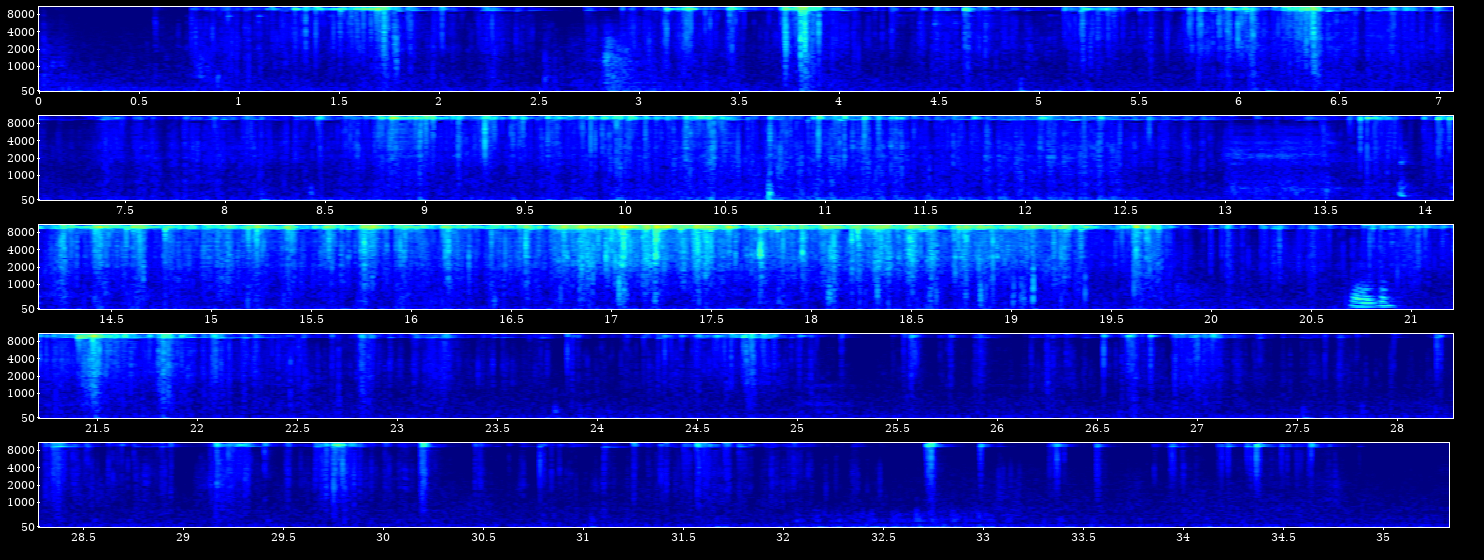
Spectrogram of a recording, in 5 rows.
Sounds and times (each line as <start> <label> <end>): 0.8 Rattling a couple metal chains together 34.8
